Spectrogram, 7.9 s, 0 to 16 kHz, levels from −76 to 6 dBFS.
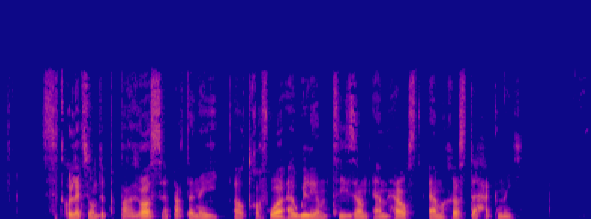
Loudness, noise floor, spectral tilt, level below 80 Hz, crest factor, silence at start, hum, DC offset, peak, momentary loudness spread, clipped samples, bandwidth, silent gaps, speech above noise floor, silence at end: -24 LUFS; -69 dBFS; -5 dB/octave; -56 dBFS; 22 dB; 0.6 s; none; under 0.1%; -2 dBFS; 13 LU; under 0.1%; 11.5 kHz; none; 45 dB; 0.95 s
